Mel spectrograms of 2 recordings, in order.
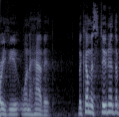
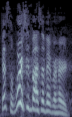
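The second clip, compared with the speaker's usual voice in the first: laughing loud and high as a doubting listener; laughing mock objection; 8 semitones higher, 11 dB louder than usual. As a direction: burst out laughing at the bad advice. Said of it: "Someone's thinking, like".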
